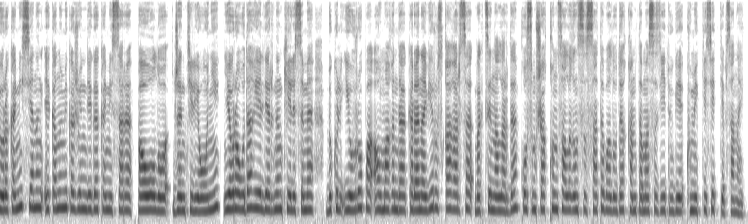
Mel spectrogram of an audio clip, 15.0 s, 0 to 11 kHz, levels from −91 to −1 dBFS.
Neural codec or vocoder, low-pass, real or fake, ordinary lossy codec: none; none; real; none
